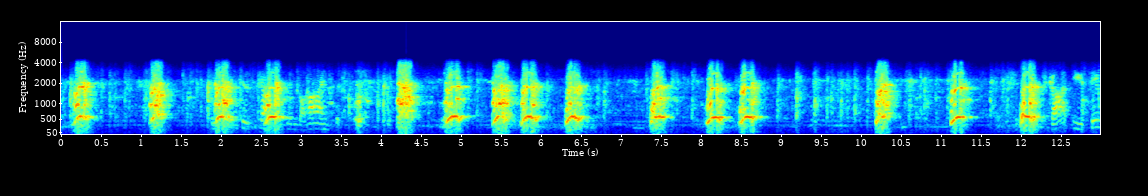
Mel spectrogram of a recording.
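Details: Indoor Belgian Malinois barks repeatedly at a microwave during popcorn making, phone-recorded; a fast, insistent string of loud barks, often paired, continuing throughout over a constant appliance hum, with some speech between barks.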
